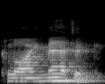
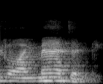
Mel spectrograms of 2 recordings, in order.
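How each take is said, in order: First: The stress is on the second syllable. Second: The stress is on the second syllable.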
